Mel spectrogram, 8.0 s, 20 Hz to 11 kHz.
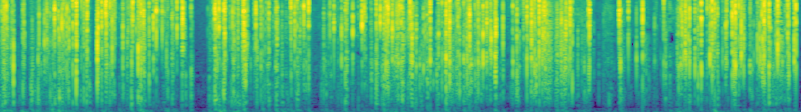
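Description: An empty, pleated clear plastic wrapper is squeezed and crinkled between fingers. It makes a dense, bright, continuous crackling, with sharp snaps layered over a hissy rustle and almost no low end. The crackling runs steadily throughout, broken only by brief pauses near the 2- and 3-second marks.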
